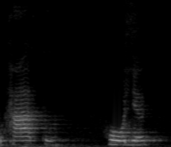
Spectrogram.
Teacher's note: o r forte o que vai vibrar mas vai vibrar o palato mole que eu leve forte o r no começo desse palavra e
